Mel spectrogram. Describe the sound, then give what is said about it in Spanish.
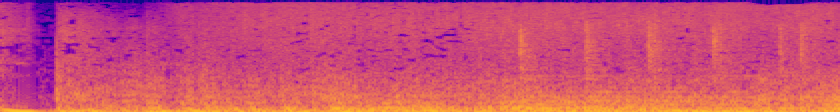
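A heavy thunderstorm with steady, loud rain pouring down and a deep, continuous rumble of thunder underneath, broken by a few brief brighter splashes or cracks toward the end. No one speaks. “¿Cuándo fue la última vez que no llovió en un carnaval de San Pedro Sula?”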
